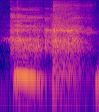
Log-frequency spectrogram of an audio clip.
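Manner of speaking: sharp, high intake of breath; startled gasp. Real, not acted. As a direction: gasp at a sudden discovery. Suddenly spots a forgotten thing.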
